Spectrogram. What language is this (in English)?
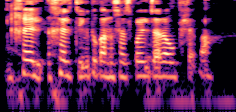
Georgian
